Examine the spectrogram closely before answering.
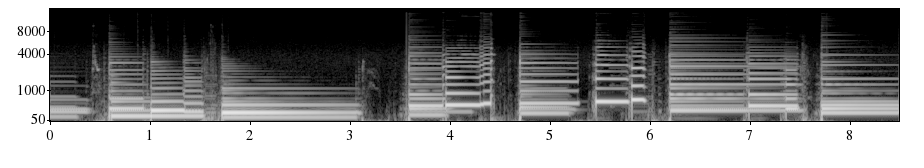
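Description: Background music of plucked chords and single notes, each struck sharply and left to fade.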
